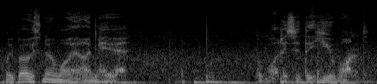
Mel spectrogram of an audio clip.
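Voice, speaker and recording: A man's voice: low-pitched, very animated, moderate pace, background noise. A young man playing a brooding, determined warrior in a video game, terse and serious. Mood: guarded. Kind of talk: dramatic video game voice acting. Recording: music under the voice.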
